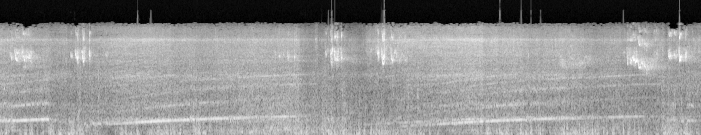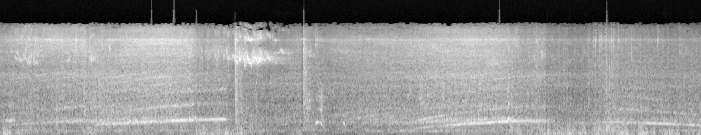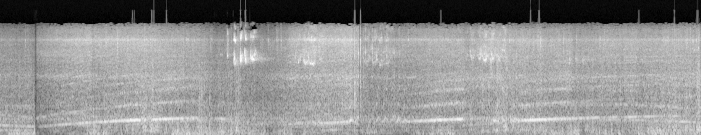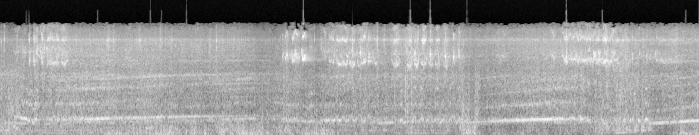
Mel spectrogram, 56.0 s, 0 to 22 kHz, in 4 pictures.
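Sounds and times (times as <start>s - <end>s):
tyres squealing on concrete: 12.5s - 16.7s, 18.4s - 21.2s, 32.6s - 33.4s, 35.1s - 36.2s, 37.4s - 38.4s, 42.4s - 43.7s, 47.7s - 55.5s.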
